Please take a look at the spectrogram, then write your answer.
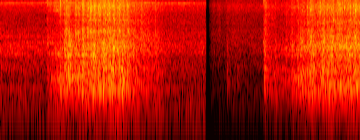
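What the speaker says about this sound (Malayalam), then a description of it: "ഇനി നമുക്കൊന്ന് സ്റ്റിച്ച് ചെയ്തെടുക്കാം കേട്ടോ" Usha Janome sewing machine running steadily as it stitches fabric, a loud continuous mechanical whir that briefly stops and drops quiet before starting up again, with no talking.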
